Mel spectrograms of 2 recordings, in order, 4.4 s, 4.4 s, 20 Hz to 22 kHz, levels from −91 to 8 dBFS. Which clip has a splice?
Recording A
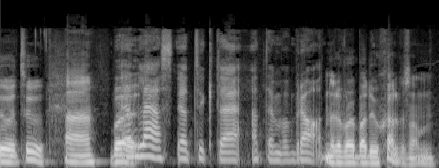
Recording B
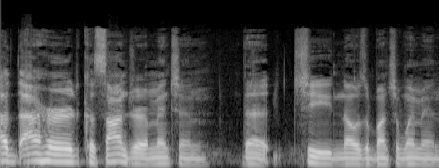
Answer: A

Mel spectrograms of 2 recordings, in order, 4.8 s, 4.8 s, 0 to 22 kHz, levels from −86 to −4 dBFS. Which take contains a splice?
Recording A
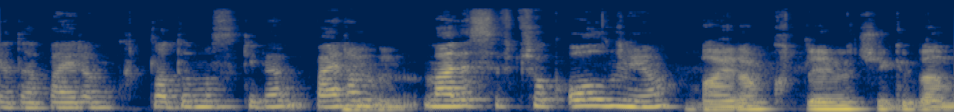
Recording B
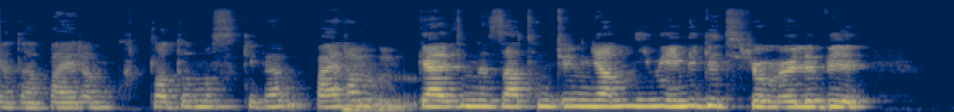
B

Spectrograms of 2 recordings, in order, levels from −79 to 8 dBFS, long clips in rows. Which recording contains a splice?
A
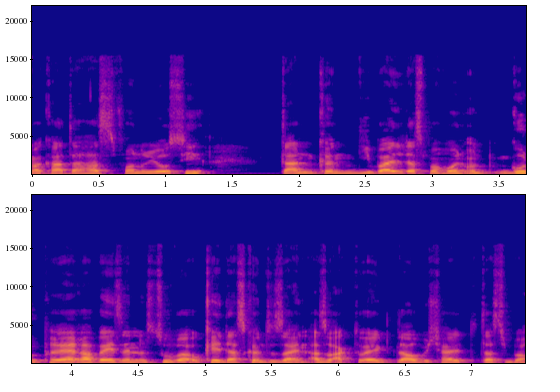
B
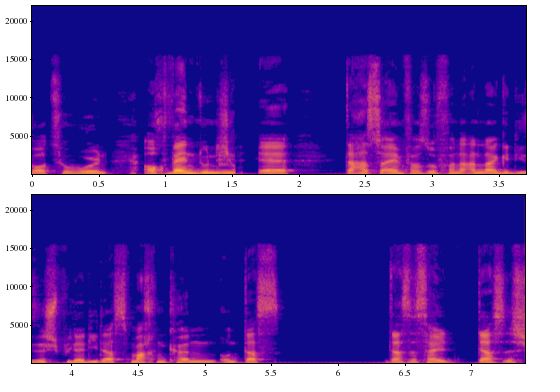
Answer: B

